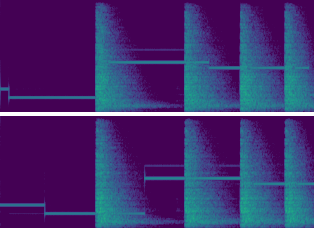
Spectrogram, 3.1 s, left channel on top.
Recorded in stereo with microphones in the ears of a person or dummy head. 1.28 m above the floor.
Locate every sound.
0.9 s a gunshot: 30° left (ahead or behind), 1.1 m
